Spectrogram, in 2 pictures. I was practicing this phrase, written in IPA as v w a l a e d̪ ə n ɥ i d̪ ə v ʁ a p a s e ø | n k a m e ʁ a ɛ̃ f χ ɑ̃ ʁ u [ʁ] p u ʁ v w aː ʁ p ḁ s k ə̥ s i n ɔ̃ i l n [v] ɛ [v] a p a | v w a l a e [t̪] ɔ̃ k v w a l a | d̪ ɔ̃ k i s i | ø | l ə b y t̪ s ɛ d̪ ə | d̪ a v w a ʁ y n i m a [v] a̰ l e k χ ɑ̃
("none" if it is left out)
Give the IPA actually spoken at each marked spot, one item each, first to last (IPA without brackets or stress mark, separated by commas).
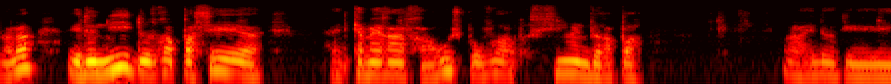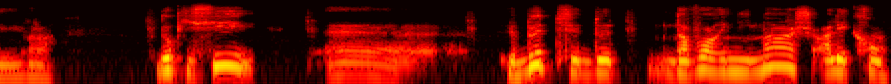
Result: ʒ, v, ʁ, d̪, ʒ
